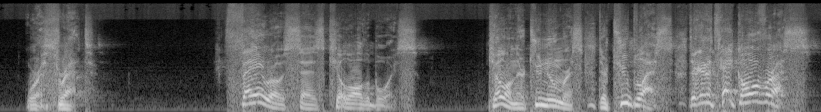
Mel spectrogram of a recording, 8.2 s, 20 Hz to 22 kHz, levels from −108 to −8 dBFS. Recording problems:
distortion; heavy; 5 dB below the speech

